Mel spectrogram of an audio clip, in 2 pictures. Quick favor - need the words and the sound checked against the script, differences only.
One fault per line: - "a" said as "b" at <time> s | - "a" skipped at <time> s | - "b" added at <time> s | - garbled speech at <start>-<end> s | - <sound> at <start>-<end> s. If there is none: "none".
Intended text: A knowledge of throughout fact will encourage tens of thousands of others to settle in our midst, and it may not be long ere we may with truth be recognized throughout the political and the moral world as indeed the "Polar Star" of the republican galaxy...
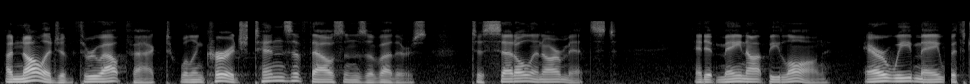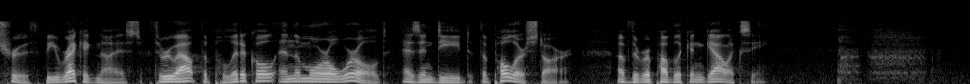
- dropout at 9.4-9.5 s
- breath at 18.1-19.1 s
